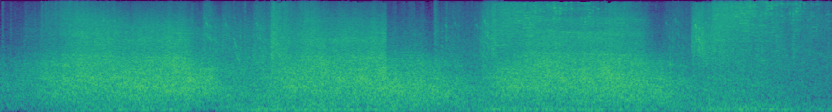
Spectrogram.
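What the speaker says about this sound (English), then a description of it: "Airstrike on the way." Airstrike explosions land in a team deathmatch shooter game on the Village map as a run of heavy, rumbling booms that roll and swell in waves, loud and continuous, with no talk over them.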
